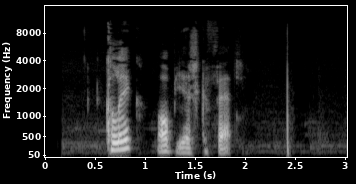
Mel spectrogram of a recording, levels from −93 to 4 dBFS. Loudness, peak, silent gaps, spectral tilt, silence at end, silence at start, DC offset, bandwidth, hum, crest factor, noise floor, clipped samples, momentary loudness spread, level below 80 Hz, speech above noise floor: -21 LUFS; -4 dBFS; none; -8 dB/octave; 1.2 s; 0.6 s; under 0.1%; 9.2 kHz; none; 20 dB; -63 dBFS; under 0.1%; 24 LU; -68 dBFS; 43 dB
